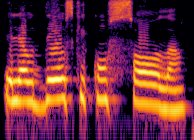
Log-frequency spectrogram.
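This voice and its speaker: A woman's voice: on the high side, normal speed, dark tone. A woman from Brazil with a Brazilian Portuguese accent, preaching a fervent, emotional sermon with personal testimony at a church service. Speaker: lay preacher.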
